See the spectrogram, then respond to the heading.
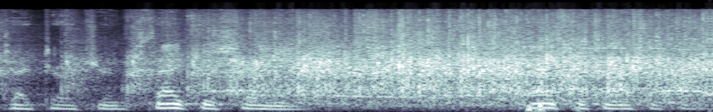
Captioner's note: applause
